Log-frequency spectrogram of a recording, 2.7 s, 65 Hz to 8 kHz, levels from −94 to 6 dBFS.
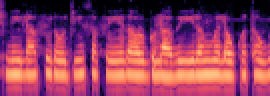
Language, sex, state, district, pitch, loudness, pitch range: Bhojpuri, female, Uttar Pradesh, Ghazipur, 195 Hz, -16 LUFS, 190-200 Hz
